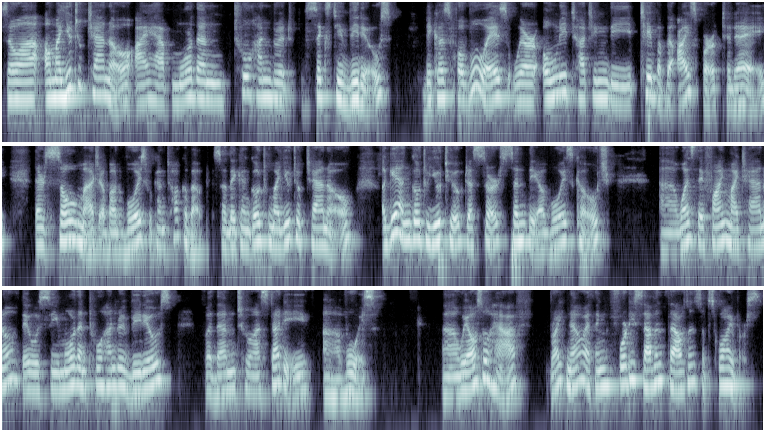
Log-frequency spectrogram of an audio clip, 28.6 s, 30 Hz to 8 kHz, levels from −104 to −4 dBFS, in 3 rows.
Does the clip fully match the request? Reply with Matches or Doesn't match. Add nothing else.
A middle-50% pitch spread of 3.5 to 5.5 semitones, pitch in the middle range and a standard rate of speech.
Matches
